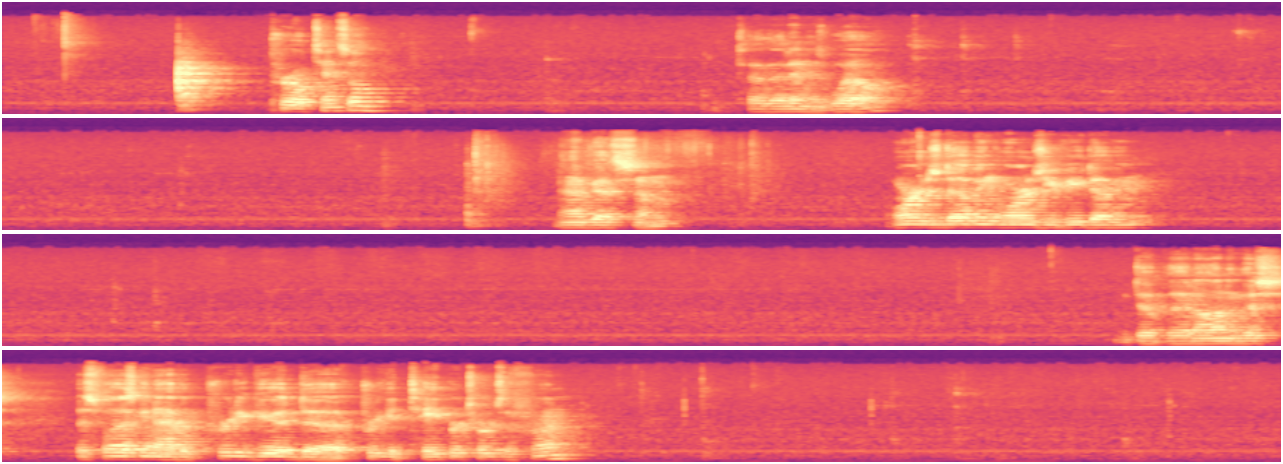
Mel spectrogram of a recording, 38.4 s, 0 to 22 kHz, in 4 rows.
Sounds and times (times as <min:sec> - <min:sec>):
Speech: 0:02.0 - 0:03.0, 0:05.5 - 0:06.8, 0:13.8 - 0:14.8, 0:16.2 - 0:18.3, 0:27.6 - 0:33.2.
